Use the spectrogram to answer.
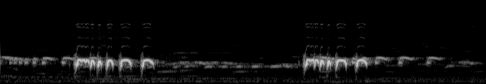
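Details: Local zebra dove (perkutut) singing its rolling coo: a fast burst of bubbling, stuttered notes, then a level trailing tone, repeated twice about two seconds apart.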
